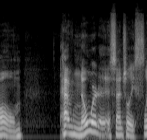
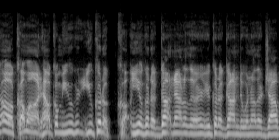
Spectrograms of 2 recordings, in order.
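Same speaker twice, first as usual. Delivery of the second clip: mild heckling outcry, called out; 4 semitones higher than usual. Imitating an imagined critic who asks why they didn't leave: imitating someone screaming. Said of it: "somebody out there screaming like".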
